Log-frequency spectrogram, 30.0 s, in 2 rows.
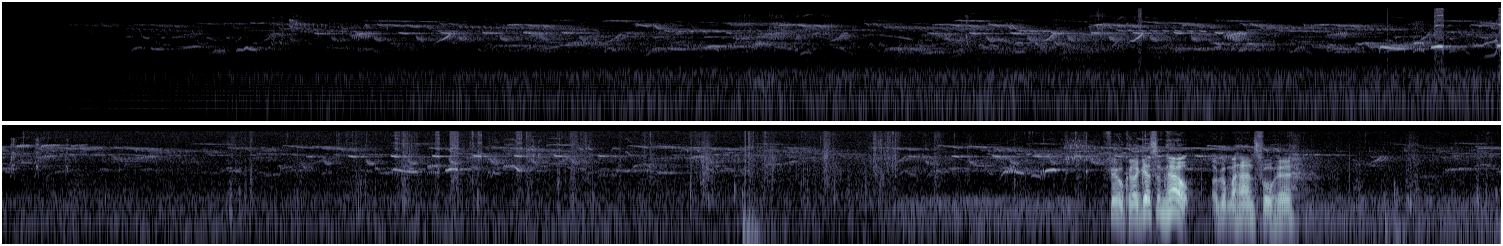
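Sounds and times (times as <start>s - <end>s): birds chirping and trilling: 1.4s - 29.9s
footsteps snapping twigs: 17.2s - 24.4s.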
